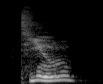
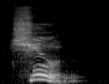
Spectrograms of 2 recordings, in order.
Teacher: the same word depending on the dialect can feature yod dropping yod coalescence or neither such as the case for the word which in North American dialects is pronounced tune.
